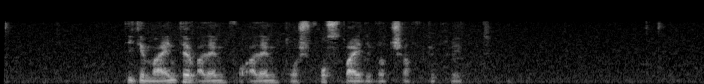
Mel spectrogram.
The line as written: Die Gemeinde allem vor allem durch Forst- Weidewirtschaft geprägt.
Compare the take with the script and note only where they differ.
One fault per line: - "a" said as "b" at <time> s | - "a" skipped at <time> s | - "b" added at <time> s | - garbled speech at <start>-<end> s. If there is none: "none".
none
